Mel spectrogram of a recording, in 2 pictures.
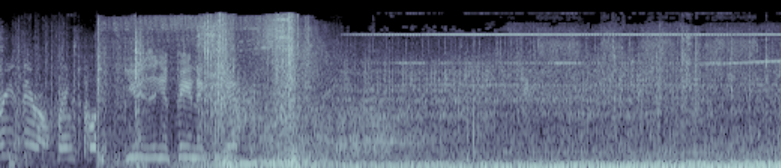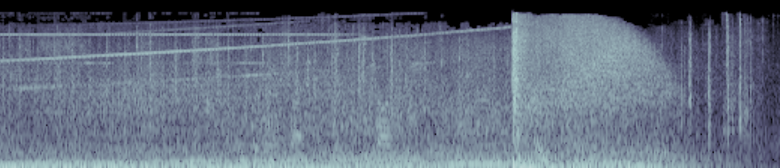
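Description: An electric charging device hums with a steadily rising whine, then bursts with a whoosh.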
